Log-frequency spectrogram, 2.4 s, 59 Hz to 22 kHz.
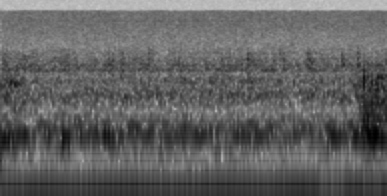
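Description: Faint steady hum and hiss from the background of a 1948 magnetic wire recording.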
